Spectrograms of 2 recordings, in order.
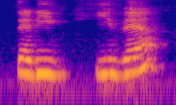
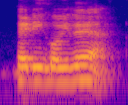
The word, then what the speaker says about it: pterigoidea: Bueno, aquí las cervicales, vamos a tener la palatina inferior o ascendente, ¿cómo se pronuncia esta? Pterigidea, no sé si me ayude con la... Pterigoidea.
